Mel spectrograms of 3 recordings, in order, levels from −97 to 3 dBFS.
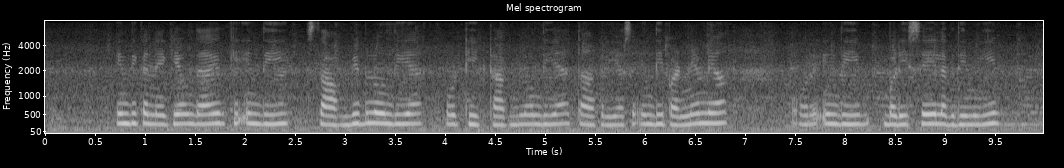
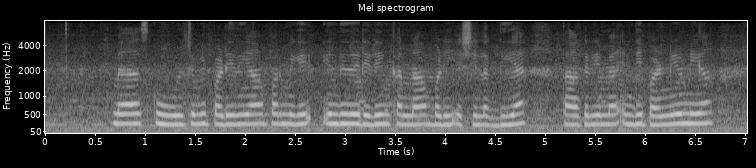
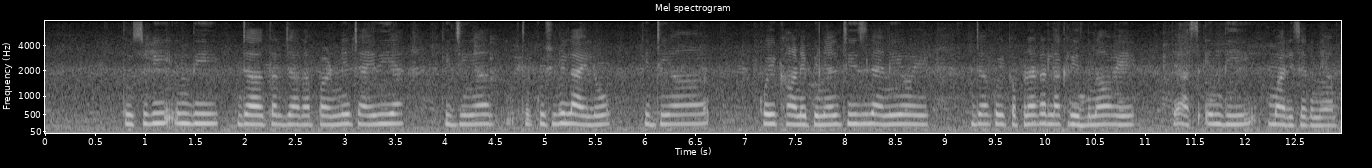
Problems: constant background noise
